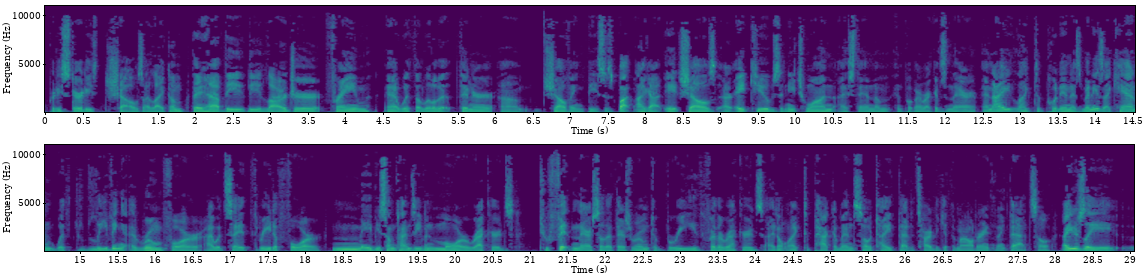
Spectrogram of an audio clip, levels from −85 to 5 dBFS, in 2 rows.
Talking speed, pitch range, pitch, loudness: 215 wpm, 100-125 Hz, 110 Hz, -33 LUFS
